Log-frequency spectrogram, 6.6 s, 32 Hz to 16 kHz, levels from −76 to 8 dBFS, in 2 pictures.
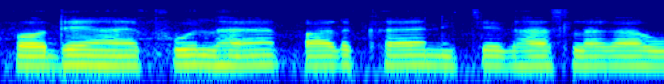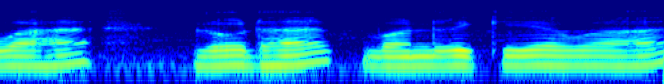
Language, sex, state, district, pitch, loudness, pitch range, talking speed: Hindi, male, Bihar, Muzaffarpur, 130 Hz, -31 LUFS, 130-135 Hz, 155 wpm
